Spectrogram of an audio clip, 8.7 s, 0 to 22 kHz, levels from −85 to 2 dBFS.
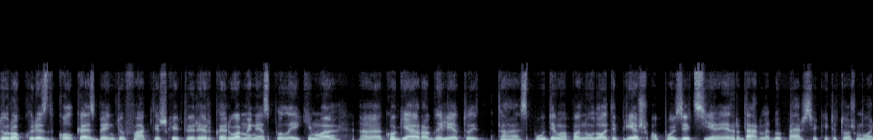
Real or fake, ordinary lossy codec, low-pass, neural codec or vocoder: fake; Opus, 32 kbps; 10.8 kHz; codec, 24 kHz, 3 kbps, HILCodec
